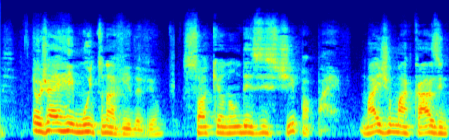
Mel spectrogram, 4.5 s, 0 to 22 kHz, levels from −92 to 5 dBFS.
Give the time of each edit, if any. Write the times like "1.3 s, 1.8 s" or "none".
1.7 s, 3.5 s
